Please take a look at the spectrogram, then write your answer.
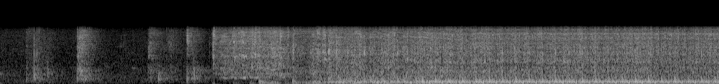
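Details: Harley Evolution Sportster start-up without starting fluid, both exhaust pipes hot, fuel in the line. A few cranking bursts, then a quick, uneven, lumpy idle. The plugs came out carboned and low compression is suspected; the problem was ultimately the carburetor.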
